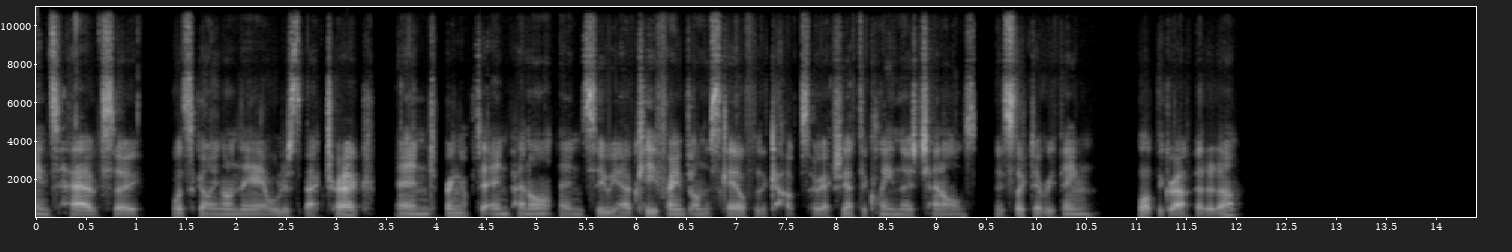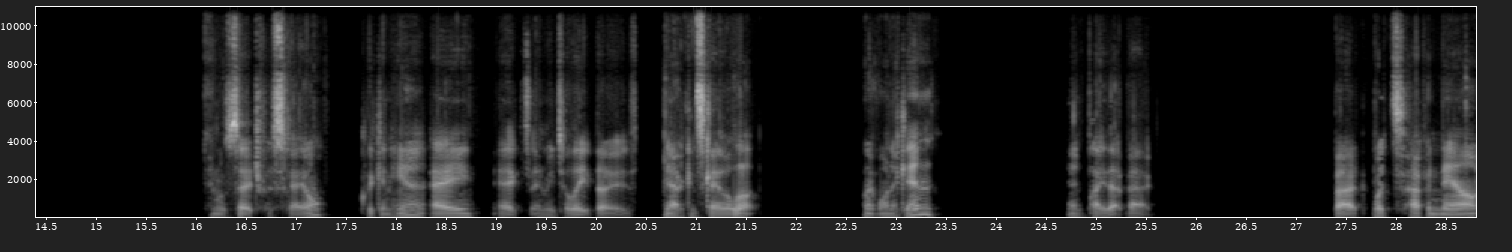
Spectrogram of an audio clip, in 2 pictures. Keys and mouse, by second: 0.7 middle click, 1.9 ctrl+z, 2.2-2.8 ctrl+z, 3.5 ctrl+z, 4.2 n, 9.1 shift+middle click, 9.4 middle click, 12.2-13.7 drag, 13.9-15.3 drag, 15.9-17.5 drag, 17.8 a, 18.5 x, 20.5 s, 22.5 `, 24.5 space, 26.7 shift+middle click, 28.7 space.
